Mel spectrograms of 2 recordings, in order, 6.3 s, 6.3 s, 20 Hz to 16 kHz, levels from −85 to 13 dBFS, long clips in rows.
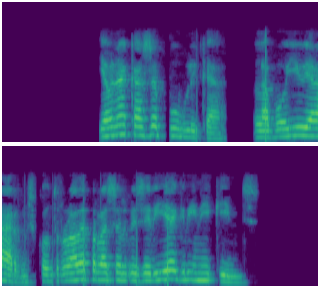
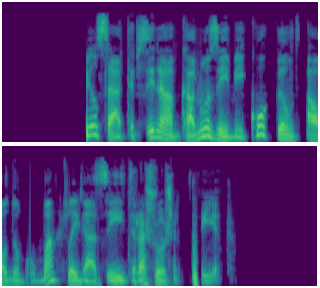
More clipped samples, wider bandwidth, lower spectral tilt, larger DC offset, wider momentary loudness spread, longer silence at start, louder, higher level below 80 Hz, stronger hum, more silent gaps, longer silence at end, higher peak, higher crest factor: neither; second, 7.6 kHz vs 11.5 kHz; about the same, -5.5 dB/octave vs -4.5 dB/octave; neither; first, 12 LU vs 7 LU; first, 1 s vs 0.85 s; about the same, -18 LUFS vs -16 LUFS; second, -56 dBFS vs -48 dBFS; neither; first, 2.27-2.51 s vs 3.00-3.04 s; second, 0.6 s vs 1 s; about the same, -2 dBFS vs 0 dBFS; about the same, 18 dB vs 18 dB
